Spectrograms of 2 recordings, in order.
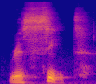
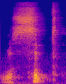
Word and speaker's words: receipt: it receipt receipt now one of these letters definitely i'm not pronouncing receipt receipt i hope you can't hear this p because i am not saying the p all right that p is silent okay we do not pronounce the p so it's receipt receipt never never never never say recipe or something like that that is definitely wrong receipt receipt you have to be confident receipt second word listen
